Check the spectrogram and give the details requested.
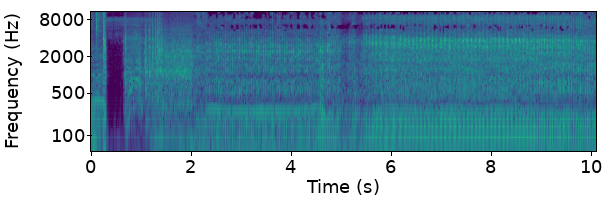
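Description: Tractor engine starting up just under a second in, then running steadily.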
